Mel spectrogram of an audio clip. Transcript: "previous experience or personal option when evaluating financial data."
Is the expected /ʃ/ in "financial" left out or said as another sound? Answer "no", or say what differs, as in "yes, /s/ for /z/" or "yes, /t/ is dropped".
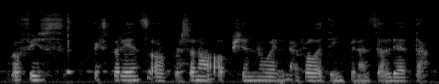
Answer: yes, /s/ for /ʃ/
